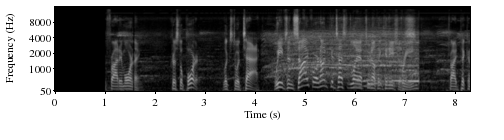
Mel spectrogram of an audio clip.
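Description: Basketball players' shoes squeak and thump on a hardwood court.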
